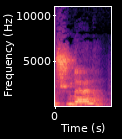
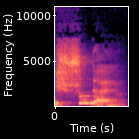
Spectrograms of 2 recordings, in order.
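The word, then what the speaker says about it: chudan: À la poitrine, donc Shudan, d'accord? Ça s'écrit C-H-U-D-A-N. Le U se prononce OU, d'accord? Comme dans hibou. Hein? Donc c'est Shudan.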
